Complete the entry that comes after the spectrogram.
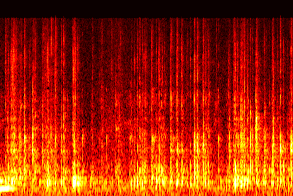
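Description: Fingertips brush and flick across the ball-tipped tips of a handheld paddle hairbrush with dense, multicolored, flexible plastic bristles on a dark cushion base, held up close. The result is a steady stream of quick, dry clicking and crackling ticks, like light typing, with bright edges over a soft low rustle and occasional louder flicks.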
